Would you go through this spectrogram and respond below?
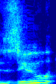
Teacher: the sound z like a zoo is a voiced sound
